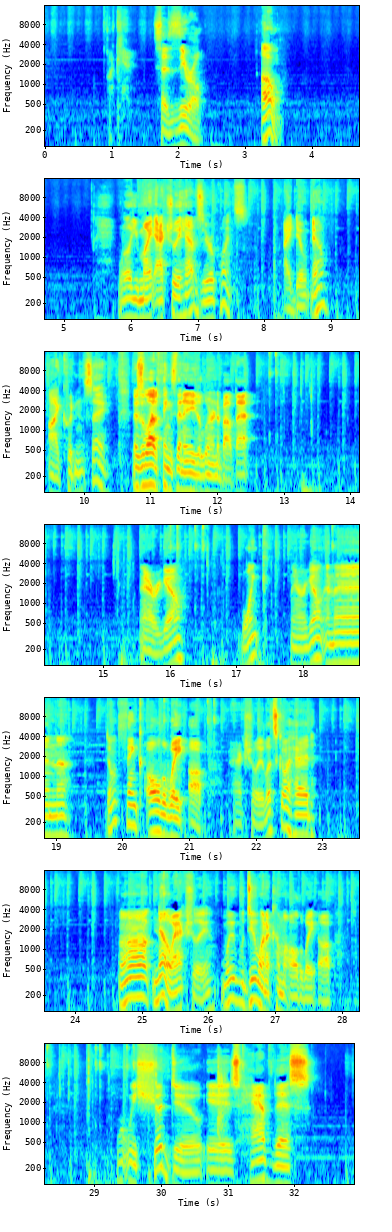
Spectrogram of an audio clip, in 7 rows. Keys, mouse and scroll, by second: 12.8 click, 13.3 space, 15.5 space, 16.0 click, 16.4 click, 16.6 space, 18.4-20.7 drag, 18.4 space, 21.4 right click, 25.3-28.4 drag, 29.1 shift+right click, 31.1 right click.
